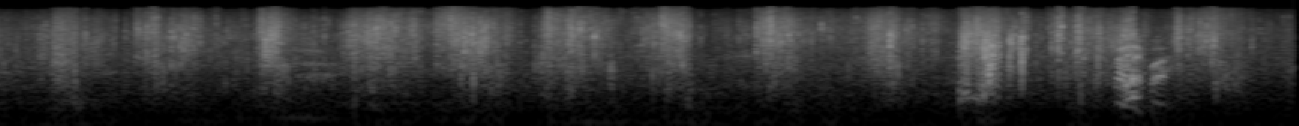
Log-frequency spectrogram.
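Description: Footsteps crunching and crackling through dry fallen leaves, twigs and litter, in a steady walking rhythm of short bursts about every half second.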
